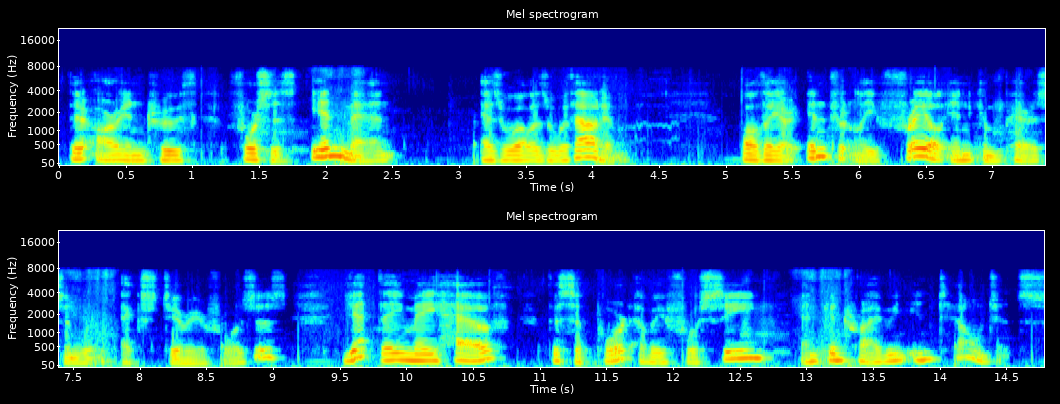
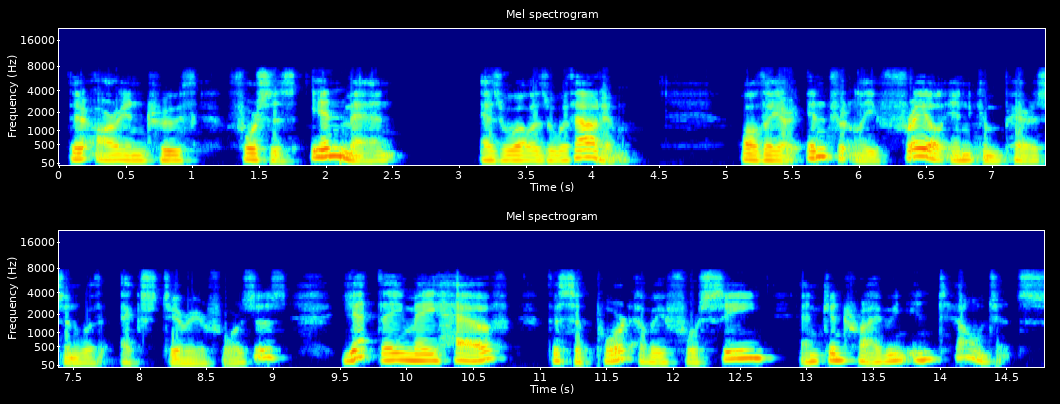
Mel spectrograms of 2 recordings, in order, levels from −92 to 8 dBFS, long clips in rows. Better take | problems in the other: second | noise reduction (neural separator model SepFormer DNS4)

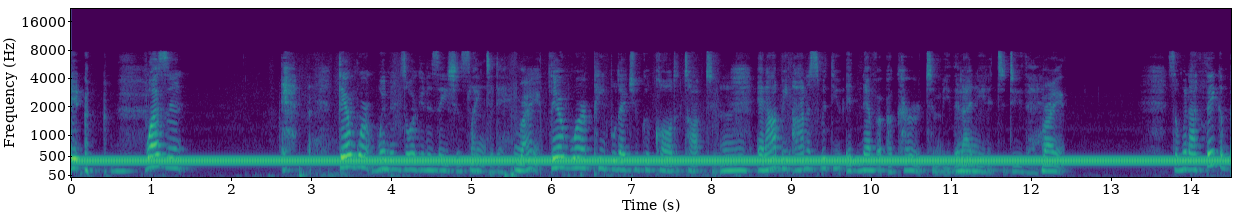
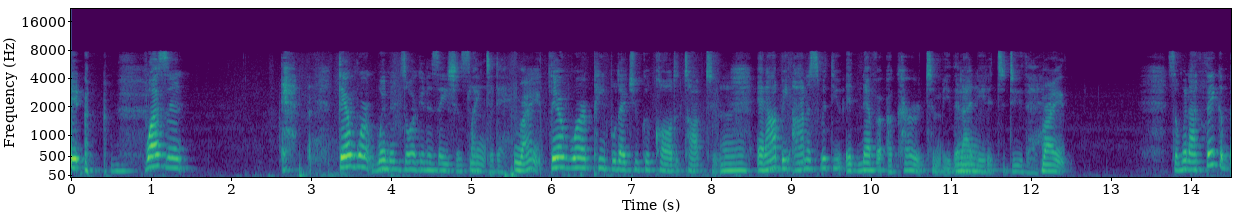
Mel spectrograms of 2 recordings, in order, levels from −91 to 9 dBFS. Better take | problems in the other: second | background sound (Telephone); 5 dB above the speech

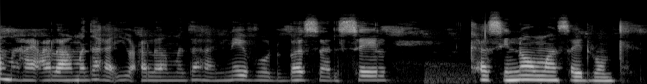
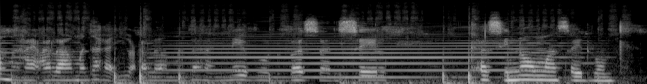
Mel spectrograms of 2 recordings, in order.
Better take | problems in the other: first | background sound (Bowed string instrument + Writing); 6 dB below the speech

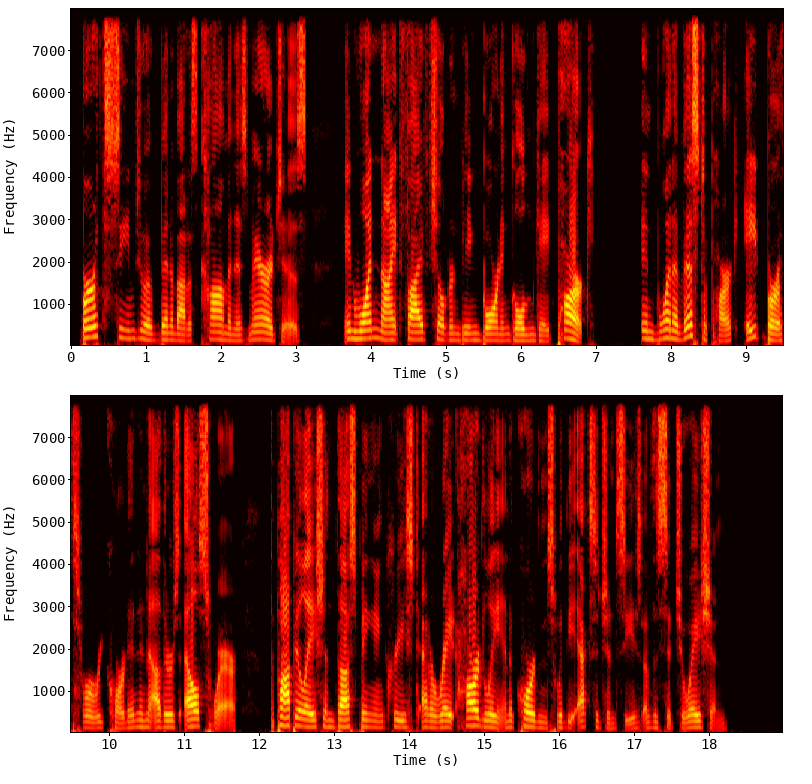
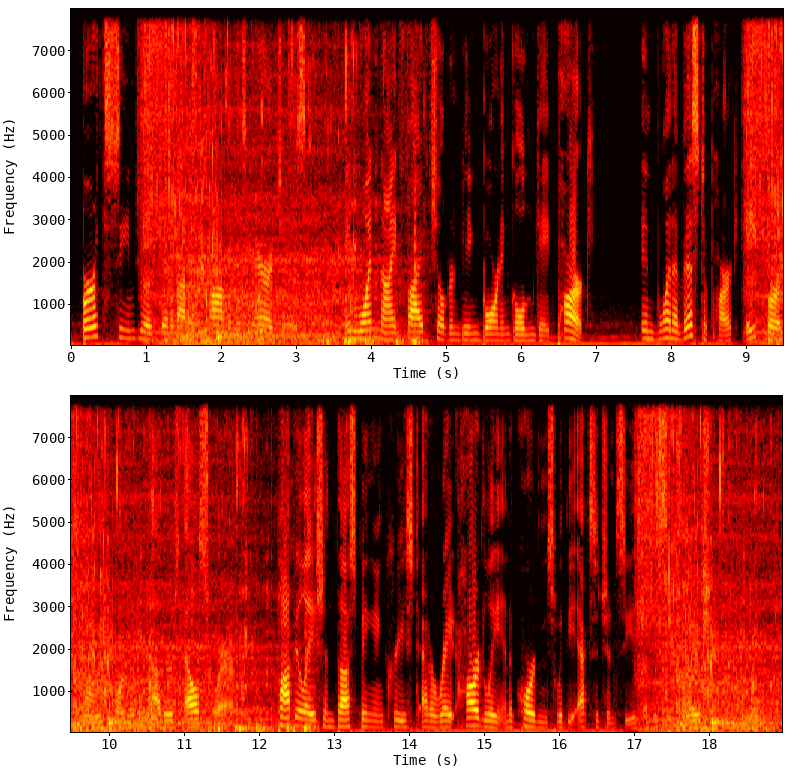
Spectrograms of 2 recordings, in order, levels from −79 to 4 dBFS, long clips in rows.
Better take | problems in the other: first | background sound (Sink (filling or washing)); 4 dB below the speech

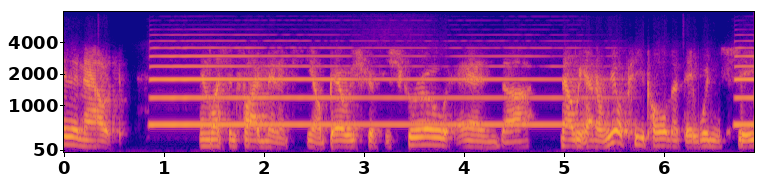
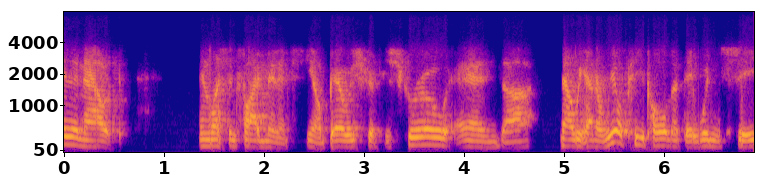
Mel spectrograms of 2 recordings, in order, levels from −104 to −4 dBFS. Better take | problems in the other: second | background sound (Wind instrument, woodwind instrument); 3 dB below the speech

